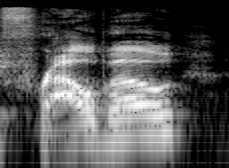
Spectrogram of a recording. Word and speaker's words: Frau Bo: It's spelled Frau Bo, but it's pronounced consistently Frau Bo, like the German word for a lady.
